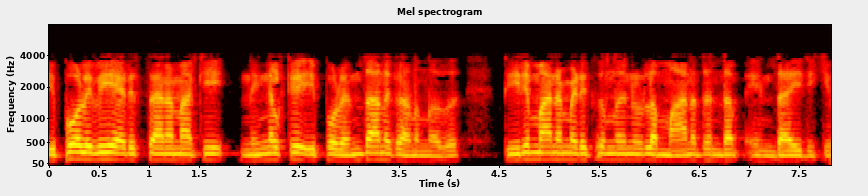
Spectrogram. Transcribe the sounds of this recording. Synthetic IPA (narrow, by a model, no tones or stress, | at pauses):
ipːo̞ːɭiʋɐjeɐɽist̪ʰaːnɐmaːkːiniŋːɐɭkɨipːo̞ːɭe̞nd̪aːɳɨkaːɳunːɐðɨ | t̪iːɾumaːnɐme̞ɽukʲːunːɐðinuɭːɐmaːnɐd̪ʱɐnd̪ɐme̞̰nd̪aːjiɾikʲːum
